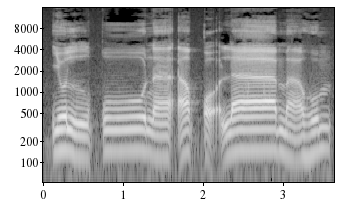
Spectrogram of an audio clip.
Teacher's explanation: Huruf qof sukun aq mantul.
